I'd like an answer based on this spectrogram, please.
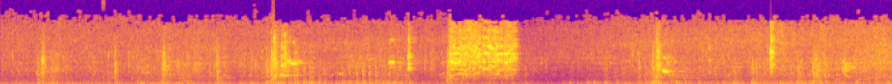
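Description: Two Great Western steam locomotives, a Mogul and a Manor, backing slowly onto their train: a low rumble with scattered clanks and knocks, and a short hiss of steam about four and a half seconds in.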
